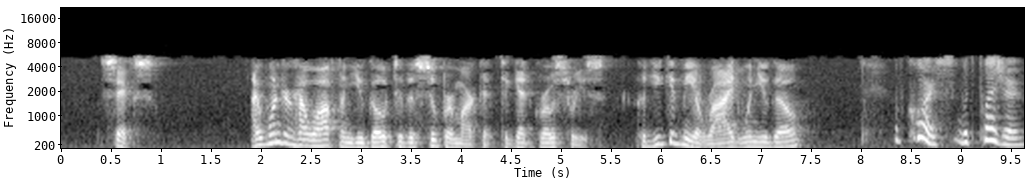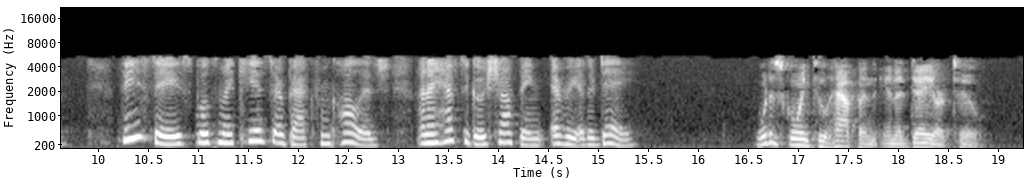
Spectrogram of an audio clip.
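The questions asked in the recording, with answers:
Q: What is going to happen in a day or two?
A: The woman will go shopping and give the man a ride to the supermarket.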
